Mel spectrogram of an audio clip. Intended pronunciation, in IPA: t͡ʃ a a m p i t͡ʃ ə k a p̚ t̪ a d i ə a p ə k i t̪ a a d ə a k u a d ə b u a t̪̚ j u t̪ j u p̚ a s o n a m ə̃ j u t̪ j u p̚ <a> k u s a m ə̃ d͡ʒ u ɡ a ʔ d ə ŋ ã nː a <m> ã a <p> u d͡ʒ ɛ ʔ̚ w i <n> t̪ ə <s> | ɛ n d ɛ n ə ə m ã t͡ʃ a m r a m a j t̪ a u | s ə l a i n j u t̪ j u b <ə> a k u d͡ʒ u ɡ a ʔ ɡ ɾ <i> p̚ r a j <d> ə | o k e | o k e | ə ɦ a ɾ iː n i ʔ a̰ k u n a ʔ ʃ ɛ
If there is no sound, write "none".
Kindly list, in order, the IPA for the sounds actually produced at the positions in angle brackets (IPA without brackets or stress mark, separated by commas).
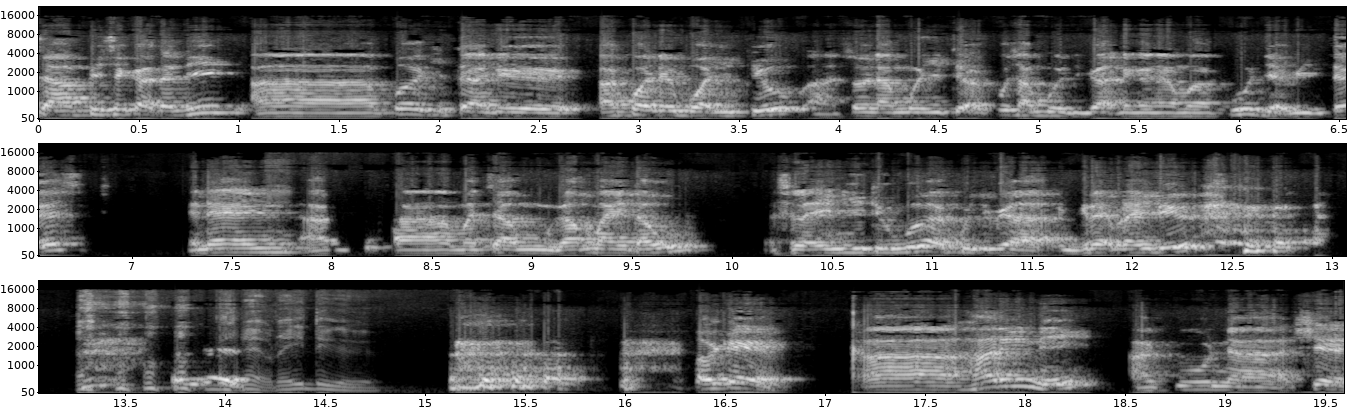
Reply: a, m, k, n, s, ə, ɛ, d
